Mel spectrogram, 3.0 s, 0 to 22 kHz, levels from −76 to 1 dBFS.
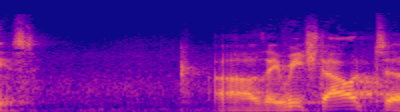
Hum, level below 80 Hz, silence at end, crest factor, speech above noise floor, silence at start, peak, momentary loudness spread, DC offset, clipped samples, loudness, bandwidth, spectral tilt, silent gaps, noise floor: none; -52 dBFS; 0 s; 18 dB; 27 dB; 0 s; -2 dBFS; 16 LU; under 0.1%; under 0.1%; -18 LUFS; 13.5 kHz; -2.5 dB/octave; none; -45 dBFS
